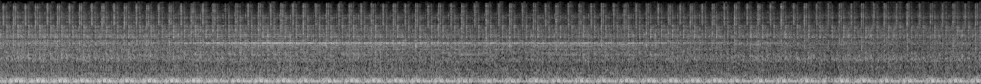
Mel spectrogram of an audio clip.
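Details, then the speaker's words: Vintage British twin motorcycle "Fred" first start on the lift, primary cover open, oil pressure gauge fitted; even, lively idle about two beats a second with mechanical chatter from the open primary, sounds healthy. "Wow, that sounded good. I feel bad is that sounds better than beauty did."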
